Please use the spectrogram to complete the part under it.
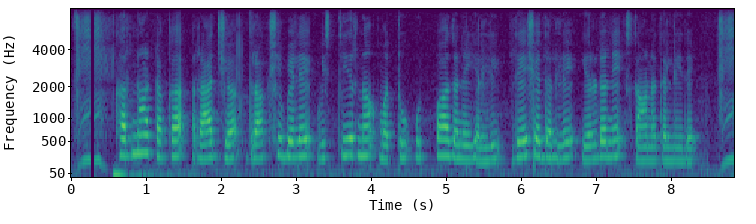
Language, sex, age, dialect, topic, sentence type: Kannada, female, 25-30, Mysore Kannada, agriculture, statement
